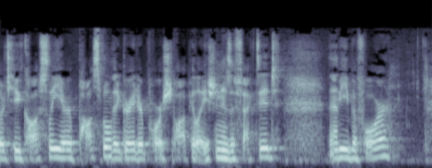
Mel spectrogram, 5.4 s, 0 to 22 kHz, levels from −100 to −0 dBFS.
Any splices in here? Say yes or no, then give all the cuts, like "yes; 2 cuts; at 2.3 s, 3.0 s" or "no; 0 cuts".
yes; 3 cuts; at 1.4 s, 2.1 s, 4.2 s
